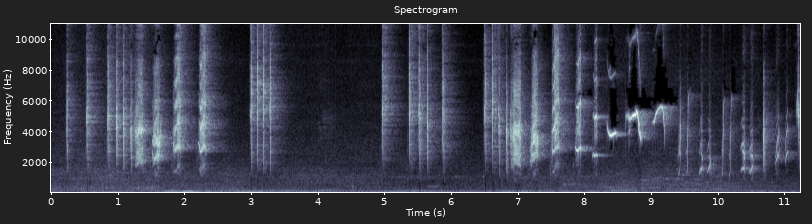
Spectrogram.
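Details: Long-tailed shrike, moulting, singing vigorously as bait to start captive shrikes singing: long strings of rapid, dry, rattling notes broken by brief pauses, with thin sliding whistles near the end.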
